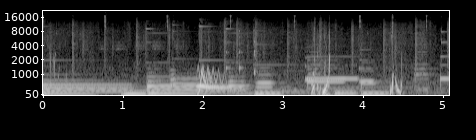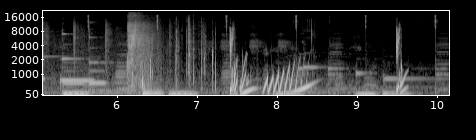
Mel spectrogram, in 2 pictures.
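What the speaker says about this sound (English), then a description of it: "Use water gun to revive 10 dry plant areas." In the Pokopia video game, Squirtle sprays water gun on dry plant areas, making cartoonish drips, plops and squishy splashes in irregular bursts, with synthesized tones and rising chirps between them.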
